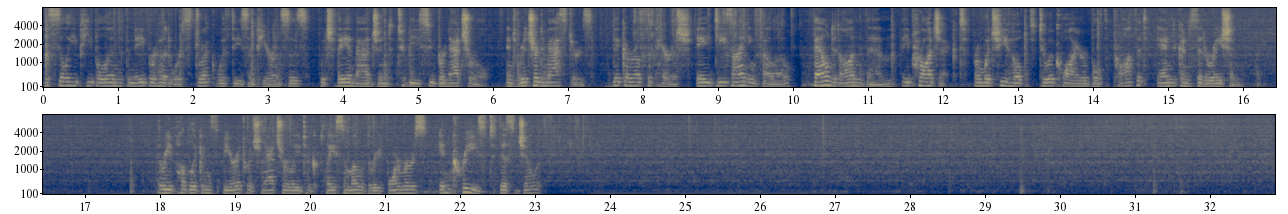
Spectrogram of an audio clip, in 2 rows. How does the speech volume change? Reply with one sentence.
The volume of the talking stays about the same.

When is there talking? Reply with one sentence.
The talking can be heard from 0.0 to 16.1 s and from 18.0 to 23.1 s.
